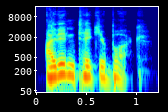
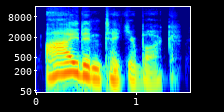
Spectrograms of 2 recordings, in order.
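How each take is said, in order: First: The sentence is said with neutral, even stress. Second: The word "I" is said with strong stress. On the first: "a very simple example of saying" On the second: "it means that I didn't take it, but somebody else did"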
